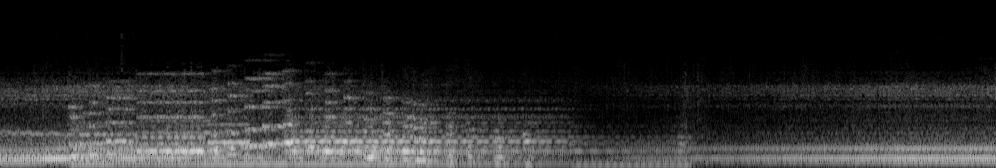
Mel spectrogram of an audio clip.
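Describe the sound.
A car engine drones as the car drives and makes a U-turn to follow another car; a steady mid-pitched hum, fairly loud, dips in level midway before building again, with no talk.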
